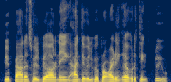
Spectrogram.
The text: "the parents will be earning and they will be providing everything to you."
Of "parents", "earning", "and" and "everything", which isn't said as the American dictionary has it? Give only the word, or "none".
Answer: everything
